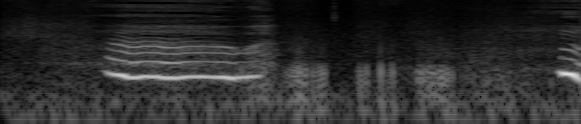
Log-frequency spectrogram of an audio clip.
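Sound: yawn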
